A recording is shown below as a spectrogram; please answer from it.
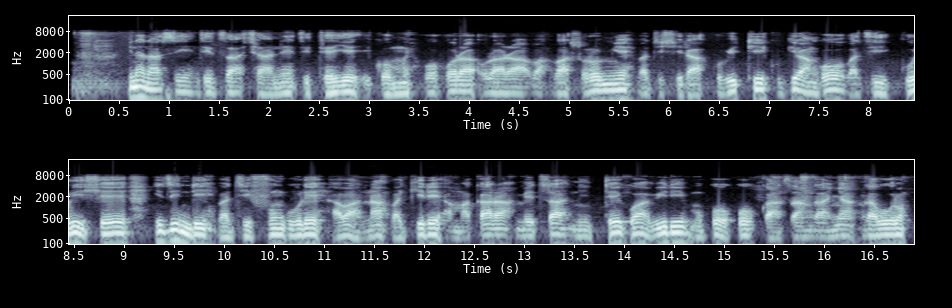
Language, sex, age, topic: Rundi, male, 36-49, agriculture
